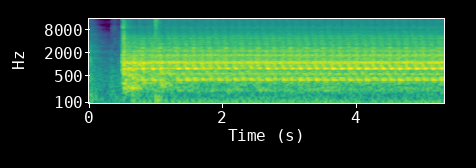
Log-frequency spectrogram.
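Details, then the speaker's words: Fiat Punto GT that had stopped, restarted after adding fresh fuel (suspected out of fuel or bad fuel): catches straight away and settles into a steady even idle with a smooth low pulse, no misses or knocks; runs healthy. "So we now have a running pretty sweet GT, so pretty pleased with that."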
